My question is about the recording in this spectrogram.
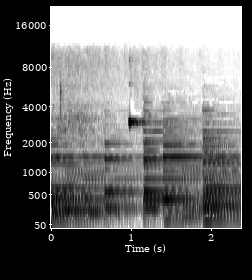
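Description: Instrumental backing music of a slow ballad: sustained keyboard chords, with a new chord struck about a second in and another near the end.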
